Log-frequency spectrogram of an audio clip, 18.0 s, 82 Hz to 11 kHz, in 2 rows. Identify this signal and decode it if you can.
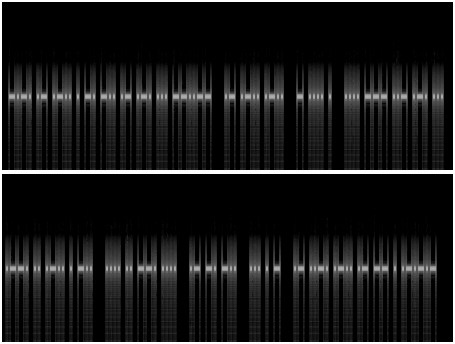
Morse code, heard as a keyed tone, about 30 wpm, 700 Hz. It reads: CALENDARS, ALL THE HOURS PILED HIGH AND SET AFLAME.
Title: A Sound Of Thunder 30wpm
